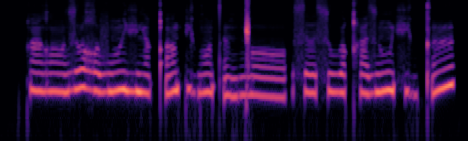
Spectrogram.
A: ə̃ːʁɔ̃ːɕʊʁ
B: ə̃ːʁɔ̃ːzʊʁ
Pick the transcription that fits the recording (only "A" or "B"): B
